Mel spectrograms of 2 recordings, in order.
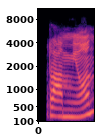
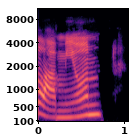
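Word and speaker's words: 라면: tulisin pelafalannya masa lamyon gitu. Sementara R-nya nggak L banget. Terus nggak R banget juga gitu kalau di awal ya. Jadi agak-agak samar-samar gitulah bunyinya. Makanya aku bilangnya ramyon gitu.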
